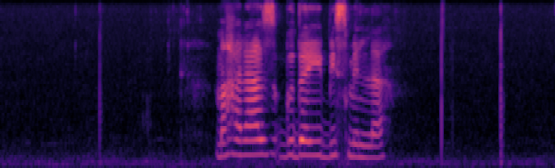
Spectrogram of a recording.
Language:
Nepali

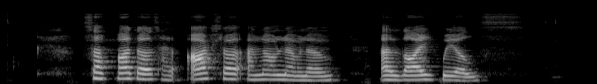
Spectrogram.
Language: English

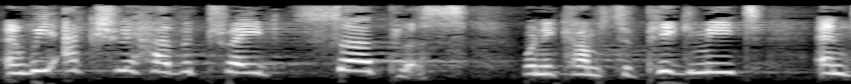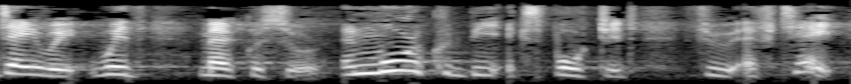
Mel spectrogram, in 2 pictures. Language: English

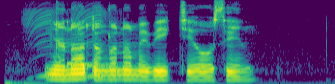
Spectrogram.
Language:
Kalenjin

